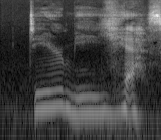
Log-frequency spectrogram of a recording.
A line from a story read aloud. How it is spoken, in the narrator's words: Raggedy Andy laughed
